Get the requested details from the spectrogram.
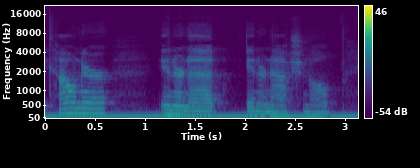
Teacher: often when we have nt in the middle of words american speakers will just leave the tea out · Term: no t sound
